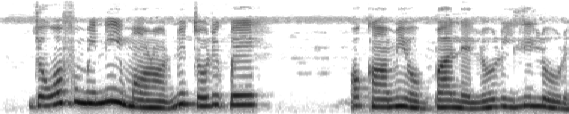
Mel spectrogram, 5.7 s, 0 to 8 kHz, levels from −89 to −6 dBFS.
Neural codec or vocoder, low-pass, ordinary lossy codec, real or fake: none; none; none; real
